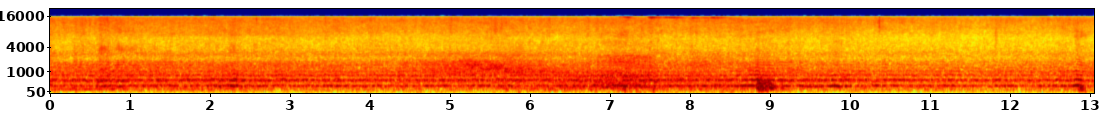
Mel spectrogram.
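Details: Wild bees swarming in mid-October, around October 14, at a wall in an industrial district, a mix of workers and drones about one to one; a dense steady droning hum with harmonic bands, swelling slightly near the end.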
